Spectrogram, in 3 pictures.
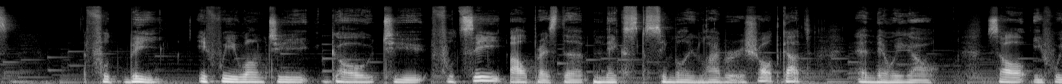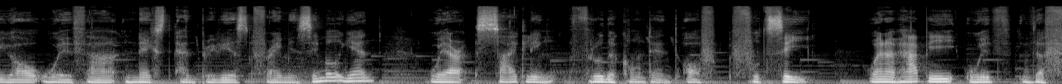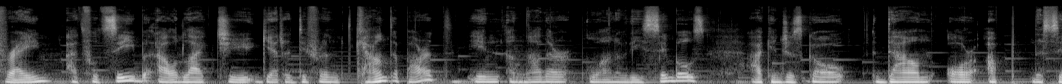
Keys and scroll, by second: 7.9 ', 13.9 shift+,, 15.8 shift+., 18.1 shift+., 18.9 shift+,.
